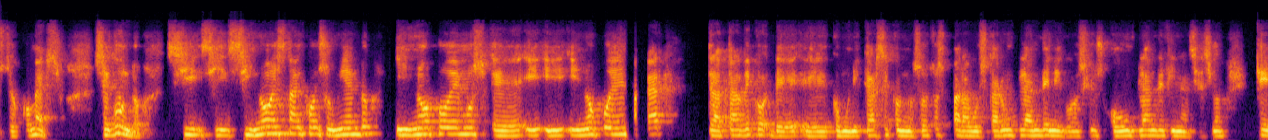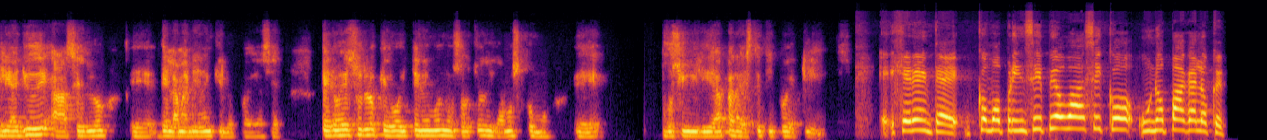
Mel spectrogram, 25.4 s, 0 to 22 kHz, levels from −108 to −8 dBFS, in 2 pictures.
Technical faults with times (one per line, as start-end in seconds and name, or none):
none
